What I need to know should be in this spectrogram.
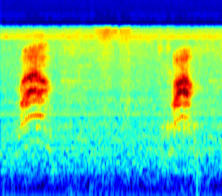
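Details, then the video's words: Domestic cat meowing while being petted indoors: two short harmonic meows about two seconds apart, each rising then falling, with a faint steady hum underneath. "Kitty Cat Meowing, Happy cat"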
